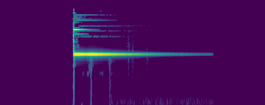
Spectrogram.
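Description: A small bell chimes once and rings out.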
